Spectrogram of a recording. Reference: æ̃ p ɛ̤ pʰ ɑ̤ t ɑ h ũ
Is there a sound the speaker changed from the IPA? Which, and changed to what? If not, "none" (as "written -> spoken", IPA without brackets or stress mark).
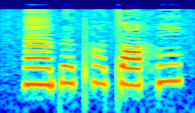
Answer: none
